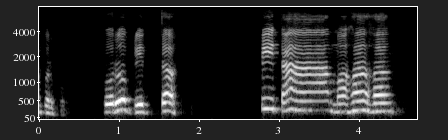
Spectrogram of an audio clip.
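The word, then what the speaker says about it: पितामहः: উচ্চারণ করব, কুরু বৃদ্ধ পিতামহঃ, টাটা দীর্ঘ, মহঃ বিসর্গের পরিবর্তে হ, পিতামহঃ, তস্য সঞ্জনয়ন হর্ষং কুরু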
